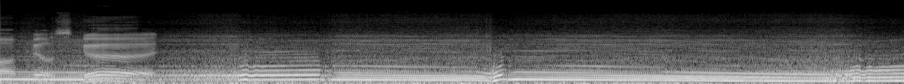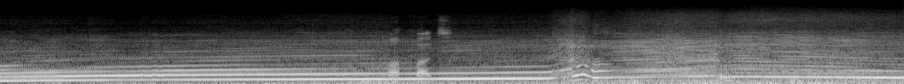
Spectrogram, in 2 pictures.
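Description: A motorcycle fitted with a new chain and sprockets drones close and continuously while being ridden, the engine pitch sagging and rising smoothly, with a few sharper blips along the way.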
